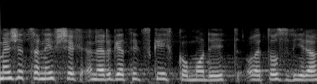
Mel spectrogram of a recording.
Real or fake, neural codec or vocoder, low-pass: fake; codec, 16 kHz, 6 kbps, DAC; 5.4 kHz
